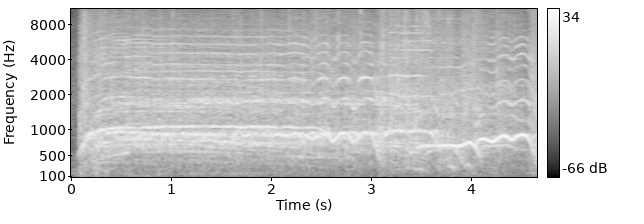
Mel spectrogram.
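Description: The Phoenix audience erupts in loud, sustained cheering and applause to vote on which side is in the right, with high shouted whoops whose pitch rises and falls over a steady roar of clapping that holds for several seconds.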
